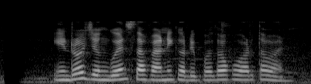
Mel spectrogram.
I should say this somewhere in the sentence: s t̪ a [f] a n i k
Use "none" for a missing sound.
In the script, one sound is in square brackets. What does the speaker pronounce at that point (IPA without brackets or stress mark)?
f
